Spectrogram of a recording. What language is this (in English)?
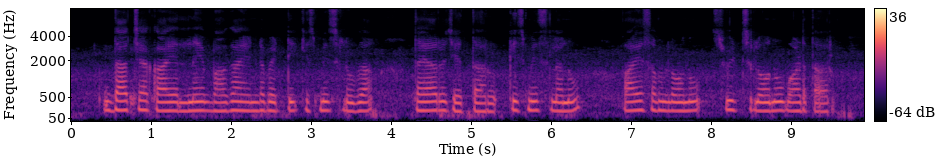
Telugu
